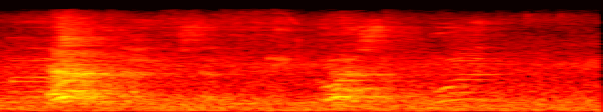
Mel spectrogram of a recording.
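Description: A dog barks twice, about a second apart, the first bark the louder, over low background talk.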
